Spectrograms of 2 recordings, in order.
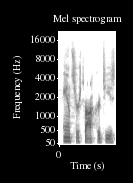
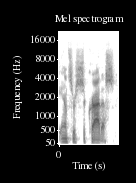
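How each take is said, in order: First: Socrates is pronounced the standard, expected way. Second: Socrates is pronounced in a deliberately odd way.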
